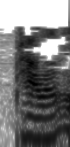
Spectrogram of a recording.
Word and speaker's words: Palance: And he opened the album with a cut, for no particular reason, of The Mighty Sparrow, doing a song called Jack Palance, or Palance. He pronounces it Palance.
